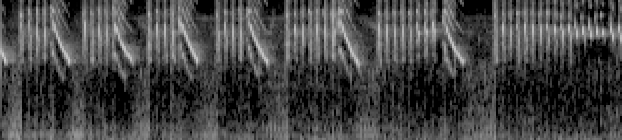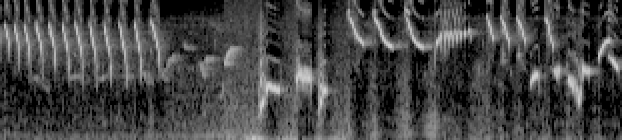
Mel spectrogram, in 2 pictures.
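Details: White-rumped shama singing actively (gacor) as a lure for other shamas: rapid repeated high downslurred notes in tight bursts, a long even trill, then varied whistles and sharp upswept calls.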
